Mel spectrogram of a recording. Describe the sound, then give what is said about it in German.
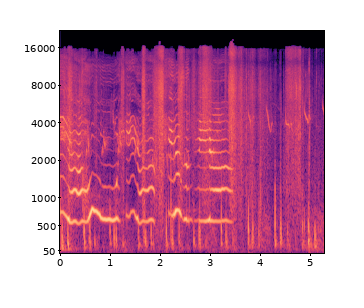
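The hooves of an approaching horse clip-clop in a steady, brisk rhythm, sharp knocks continuing throughout, with a wavering high tonal sound riding over the first half before the hoofbeats carry on alone. “Da hörten die beiden, wie sich ein Pferd näherte und erblickten den schönen Prinzen.”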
